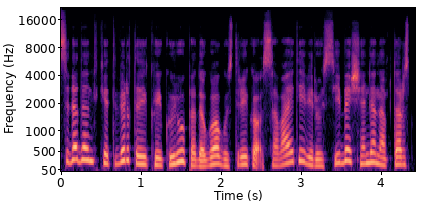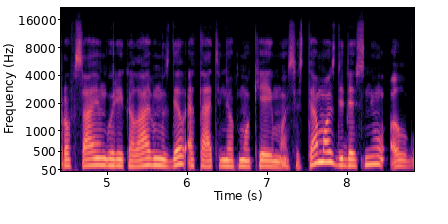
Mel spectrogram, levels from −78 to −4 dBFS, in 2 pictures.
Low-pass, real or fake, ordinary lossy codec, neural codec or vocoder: 19.8 kHz; fake; Opus, 64 kbps; codec, 44.1 kHz, 7.8 kbps, DAC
